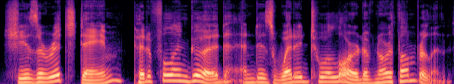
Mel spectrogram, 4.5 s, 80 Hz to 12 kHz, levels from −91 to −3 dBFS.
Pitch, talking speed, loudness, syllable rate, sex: 170 Hz, 210 wpm, -17 LUFS, 5.0 syllables/s, male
